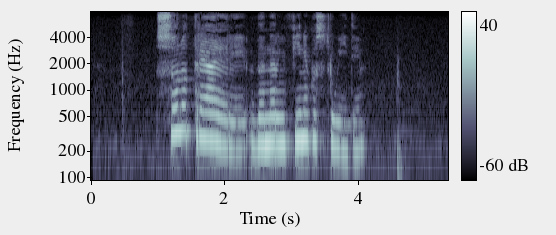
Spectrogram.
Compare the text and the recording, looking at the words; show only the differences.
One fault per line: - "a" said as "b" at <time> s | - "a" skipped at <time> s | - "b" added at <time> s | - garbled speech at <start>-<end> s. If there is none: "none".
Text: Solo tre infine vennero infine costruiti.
- "infine" said as "aerei" at 1.7 s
